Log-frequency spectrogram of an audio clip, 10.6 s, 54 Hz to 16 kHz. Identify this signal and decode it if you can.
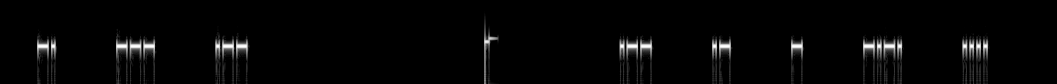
Morse code, heard as a keyed tone, about 34 wpm, spaced as for 12 wpm, 690 Hz. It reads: NOW WATCH
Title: 6x Character Spacing - Top 500 Words - 35wpm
